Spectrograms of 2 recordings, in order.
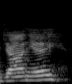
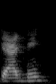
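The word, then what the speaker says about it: Gagné: this is a Samoan gagne jersey and that is house names pronounced not gagney Gagne this was a custom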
